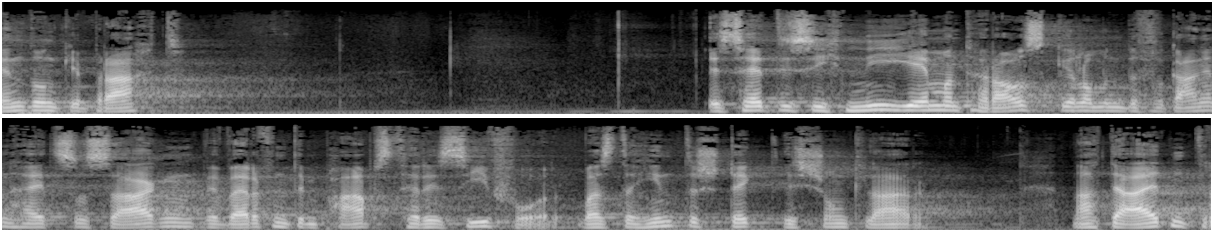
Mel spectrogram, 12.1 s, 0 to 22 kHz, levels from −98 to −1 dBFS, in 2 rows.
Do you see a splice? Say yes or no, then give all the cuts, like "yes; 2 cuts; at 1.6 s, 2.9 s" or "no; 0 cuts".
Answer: no; 0 cuts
